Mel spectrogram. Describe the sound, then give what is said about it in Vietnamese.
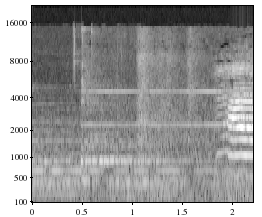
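A cat's meow in an audio drama, where a cat cries out after being startled, heard faintly over a steady, sustained tonal background that grows slightly louder toward the end. “Bỗng nhiên có tiếng mèo kêu nghe lão lòng kinh khủng.”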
